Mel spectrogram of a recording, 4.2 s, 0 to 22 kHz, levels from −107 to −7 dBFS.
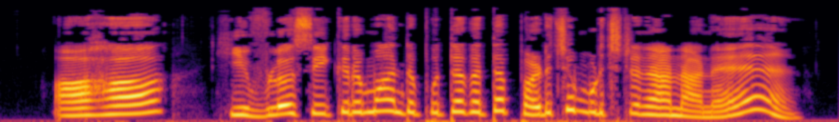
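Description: No technical faults are audible anywhere in this speech.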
